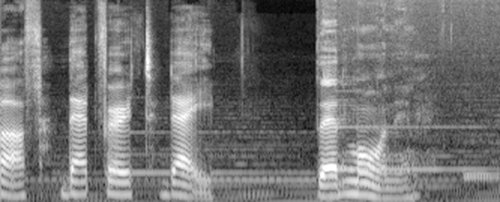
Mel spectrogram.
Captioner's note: soundbite of archived recording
